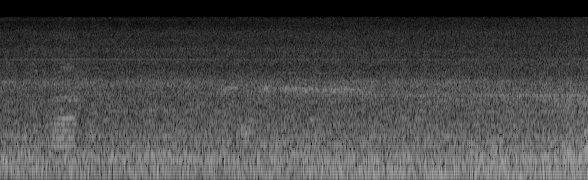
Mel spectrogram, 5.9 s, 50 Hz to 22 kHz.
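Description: A train hauled by a Tughlakabad-shed WAP 7 electric locomotive, the Darbhanga Kolkata Mithila Express, arriving at Asansol station, a loud steady rumble and rolling roar throughout.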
